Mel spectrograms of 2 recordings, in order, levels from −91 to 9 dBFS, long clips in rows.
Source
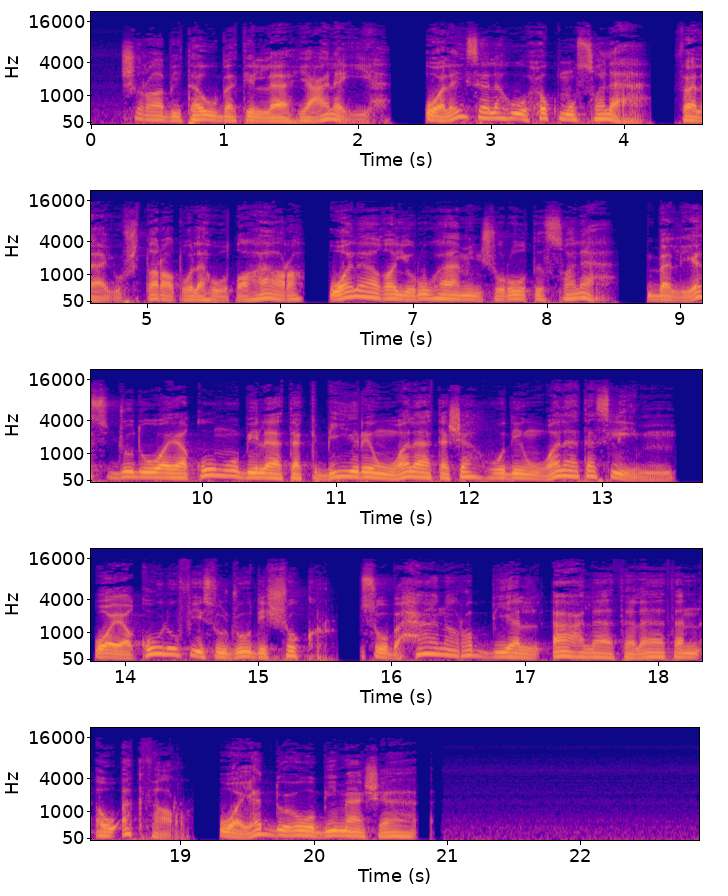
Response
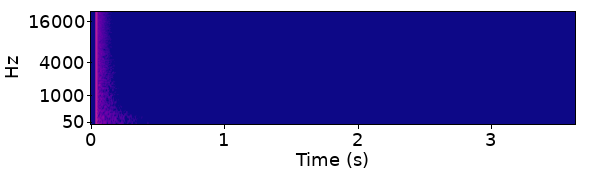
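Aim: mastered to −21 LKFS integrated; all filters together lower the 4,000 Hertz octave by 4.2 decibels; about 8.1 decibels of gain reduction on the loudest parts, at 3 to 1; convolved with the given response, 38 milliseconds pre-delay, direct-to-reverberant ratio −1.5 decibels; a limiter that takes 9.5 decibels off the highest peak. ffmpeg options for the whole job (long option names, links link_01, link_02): -filter_complex "[0:a]equalizer=frequency=4000:width_type=o:gain=-5.5,acompressor=threshold=-23dB:ratio=3,alimiter=limit=-21dB:level=0:latency=1,asplit=2[link_01][link_02];[1:a]atrim=start_sample=2205,adelay=38[link_03];[link_02][link_03]afir=irnorm=-1:irlink=0,volume=6dB[link_04];[link_01][link_04]amix=inputs=2:normalize=0,volume=5dB"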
